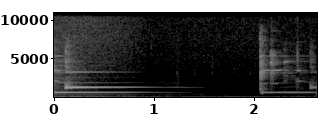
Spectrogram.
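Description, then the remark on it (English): A kitchen timer chimes twice, about two seconds apart, each bright ringing tone lingering and fading, heard fairly quietly over a low background rumble with no talking. “Now, that timer, folks, I don't know how much was recorded”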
